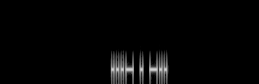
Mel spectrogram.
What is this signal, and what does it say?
Morse code, heard as a keyed tone, about 50 wpm, 700 Hz. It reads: VED
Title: All Cut Numbers - 3-Digit 50wpm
